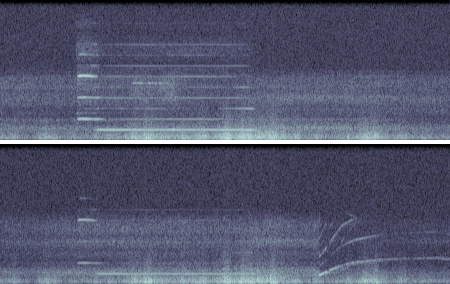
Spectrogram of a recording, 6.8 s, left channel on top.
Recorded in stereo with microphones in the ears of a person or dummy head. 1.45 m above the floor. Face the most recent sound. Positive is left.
turn(degrees=65)  # may be behind; listen again after turning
